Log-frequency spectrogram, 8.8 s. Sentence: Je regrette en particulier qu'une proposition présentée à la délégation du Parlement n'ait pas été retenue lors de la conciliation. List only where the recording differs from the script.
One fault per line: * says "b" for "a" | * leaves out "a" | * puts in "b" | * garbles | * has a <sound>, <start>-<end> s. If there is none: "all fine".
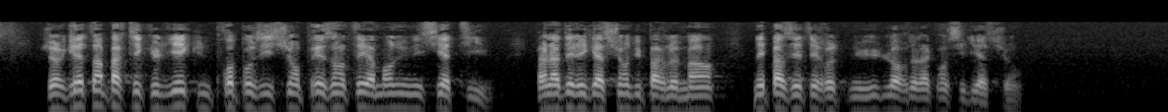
* puts in "mon initiative par"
